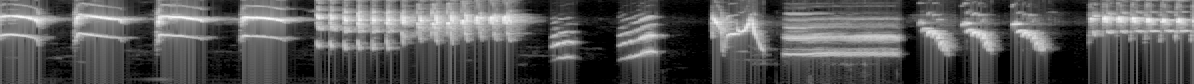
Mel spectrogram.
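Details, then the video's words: Asian pied starling song meant to stimulate other birds, from Indonesia: four downslurred whistles in a row, a harsh rattle, quick rising notes and a steady nasal tone, ending in another buzzy burst. "Pancingan Jalak Suren Ampuh Pagi Siang Malam Full Gacor"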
